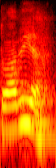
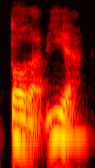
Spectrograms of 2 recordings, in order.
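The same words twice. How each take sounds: First: A sound inside the word is dropped. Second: The word is said with every sound. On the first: The speaker calls it wrong. "Palabra con síncopa" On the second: The speaker calls it right. "la palabra correcta es"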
